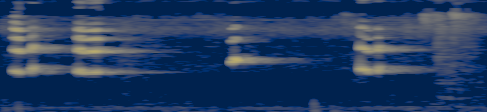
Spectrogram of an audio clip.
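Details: A female cockatiel making happy sounds gives a few flat, nasal whistled notes and one quick rising chirp, followed by a brief rustle near the end.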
